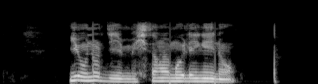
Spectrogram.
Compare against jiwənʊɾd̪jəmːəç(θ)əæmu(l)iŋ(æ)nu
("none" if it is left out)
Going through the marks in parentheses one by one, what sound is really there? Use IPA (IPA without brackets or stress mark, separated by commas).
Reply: θ, l, i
